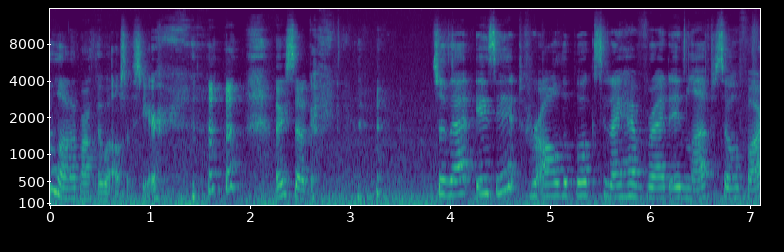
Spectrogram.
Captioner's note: laughs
